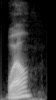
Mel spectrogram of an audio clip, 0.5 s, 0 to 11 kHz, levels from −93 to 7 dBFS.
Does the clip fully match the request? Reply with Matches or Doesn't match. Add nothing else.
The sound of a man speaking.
Matches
